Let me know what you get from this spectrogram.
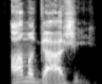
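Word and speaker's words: Amegadjie: name but what give me give me the pronunciation yeah amagazi yes if amagazi is out there again I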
